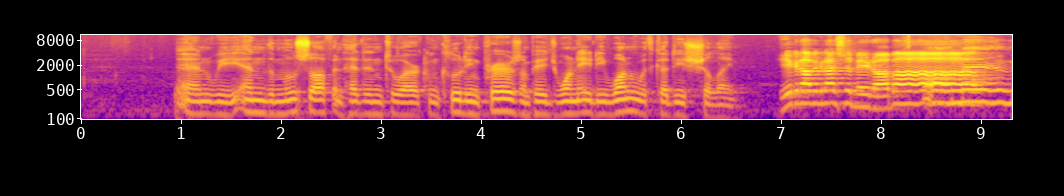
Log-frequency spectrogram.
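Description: A man chants in a singing voice through a microphone.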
